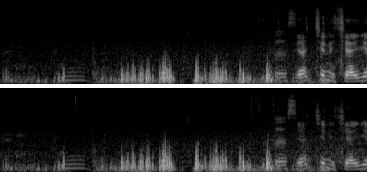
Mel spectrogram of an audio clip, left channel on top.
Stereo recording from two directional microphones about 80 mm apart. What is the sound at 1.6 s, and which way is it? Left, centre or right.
Wind, left.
